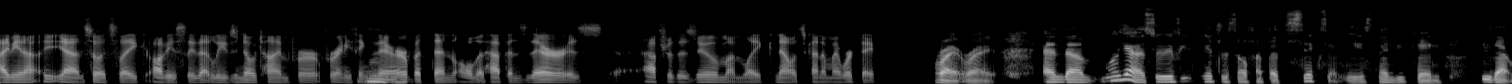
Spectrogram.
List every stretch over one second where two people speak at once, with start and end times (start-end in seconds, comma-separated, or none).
none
